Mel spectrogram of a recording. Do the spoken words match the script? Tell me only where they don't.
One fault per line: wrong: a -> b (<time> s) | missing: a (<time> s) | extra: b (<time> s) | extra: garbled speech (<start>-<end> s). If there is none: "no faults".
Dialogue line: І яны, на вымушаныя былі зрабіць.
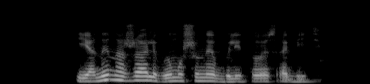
extra: жаль (1.4 s)
extra: тое (2.5 s)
